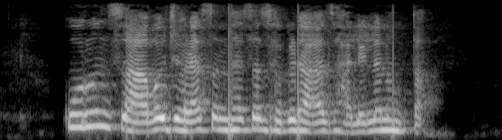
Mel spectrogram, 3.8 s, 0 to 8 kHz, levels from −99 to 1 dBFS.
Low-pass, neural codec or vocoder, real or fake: 7.2 kHz; vocoder, 22.05 kHz, 80 mel bands, Vocos; fake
